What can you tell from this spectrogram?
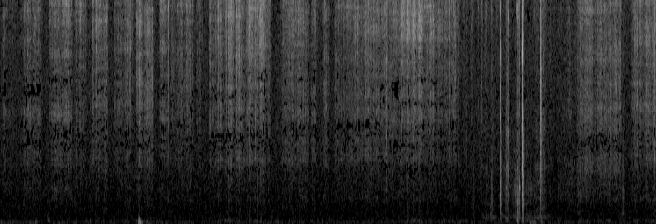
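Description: Faint scratching of a felt-tip sublimation marker colouring on copy paper through a stencil, coming in short stretches. There are a few light clicks about ten seconds in.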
